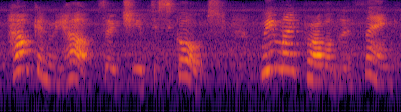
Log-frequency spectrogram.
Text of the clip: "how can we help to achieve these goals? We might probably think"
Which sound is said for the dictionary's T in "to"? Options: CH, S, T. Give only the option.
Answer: S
